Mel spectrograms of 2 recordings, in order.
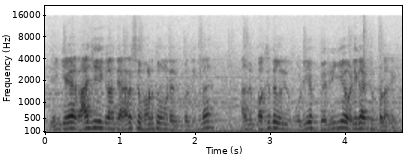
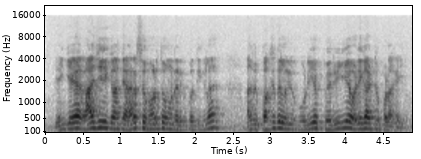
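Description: The two takes are said the same way.

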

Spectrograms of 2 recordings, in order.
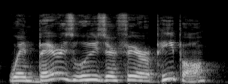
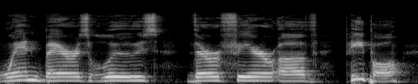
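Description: First: The words run together, with word endings linked to the next word. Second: Each word is said separately, with breaks between words. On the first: The speaker calls it right. "I read it more" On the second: The speaker calls it wrong. "I'm not saying"

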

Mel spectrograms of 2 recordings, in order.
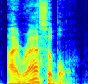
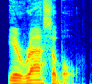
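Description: First: The first vowel is a long I sound. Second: The first vowel is a short I sound.

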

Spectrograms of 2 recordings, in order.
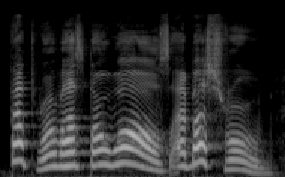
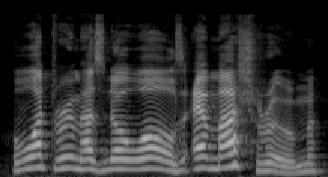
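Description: First: It is said in a high helium voice. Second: It is said in a normal voice.

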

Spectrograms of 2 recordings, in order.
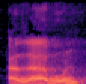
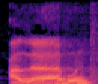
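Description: No difference in how they are said.

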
